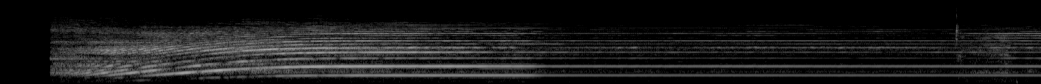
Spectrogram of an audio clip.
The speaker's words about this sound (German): So, hier nochmal ganz kurz die beiden Töne. Das erste ist jetzt der Signalton für die Feuerwehr.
